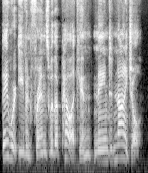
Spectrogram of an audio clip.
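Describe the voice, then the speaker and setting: A woman reading a children's story aloud as an expressive, dramatic narrator. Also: low-pitched, moderate pace. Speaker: storybook reader.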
